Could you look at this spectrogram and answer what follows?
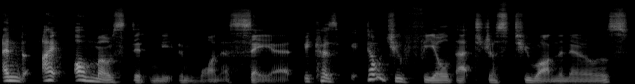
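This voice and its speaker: A man's voice: low voice, huge pitch swings, a little slow, pushed and bright. A man co-hosting a podcast, chatting casually and comically in a sassy, opinionated way with plenty of swearing. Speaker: podcast co-host. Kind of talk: casual comedic astrology chat.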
